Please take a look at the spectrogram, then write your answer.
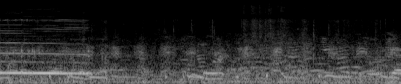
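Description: Birds coo and call amid a busy, noisy crowd at an outdoor bird market, with a steady whistle-like tone at the start and people talking throughout.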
